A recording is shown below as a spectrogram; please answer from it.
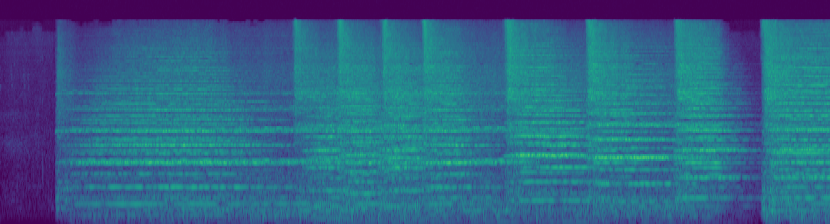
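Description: Military brass band playing slow, held ceremonial chords, coming in about a second in after near silence. The music drops away briefly near the end and then comes straight back.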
